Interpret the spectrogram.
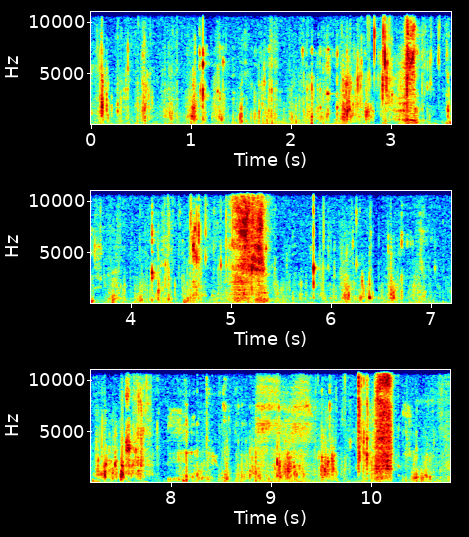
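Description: Close-miked eating: wet, sticky chewing of chewy glass noodles and sauced beef, a dense run of small mouth clicks and smacks, with a louder slurp about five seconds in and more slurping near the end.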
